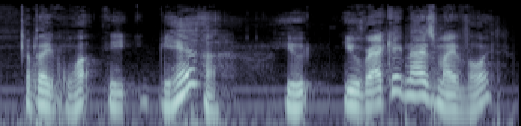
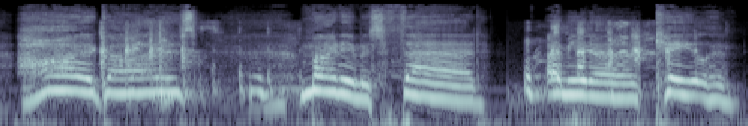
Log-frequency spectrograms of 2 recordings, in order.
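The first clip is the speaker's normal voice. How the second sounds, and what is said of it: Imitates another person's voice. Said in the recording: “do that Caitlyn Jenner voice”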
